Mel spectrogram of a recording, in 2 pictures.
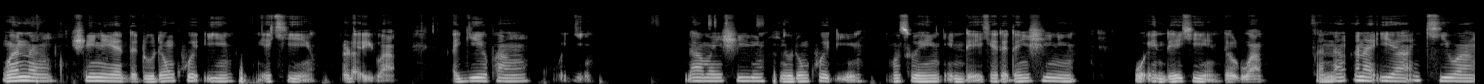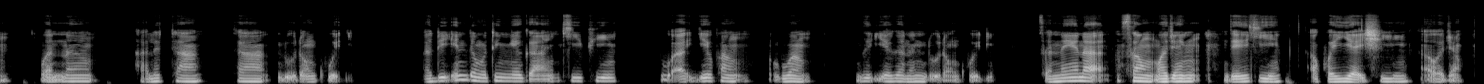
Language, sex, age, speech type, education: Hausa, male, 30-45, spontaneous, tertiary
